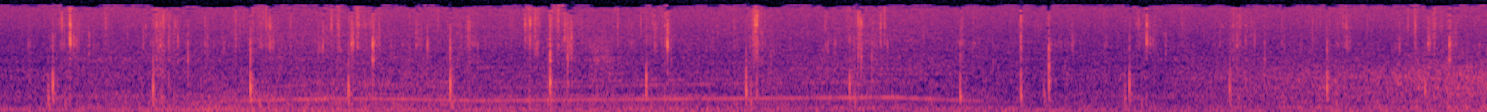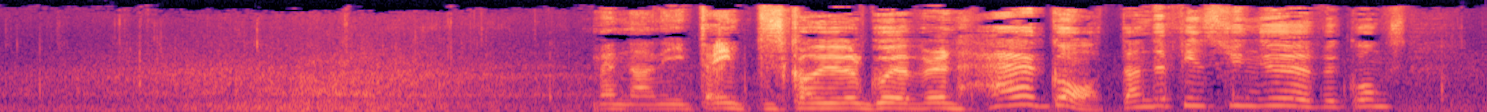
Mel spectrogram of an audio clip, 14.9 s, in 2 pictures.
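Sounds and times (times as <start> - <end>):
footsteps of an adult and a child walking along a street: 0.0 - 11.8, 13.3 - 14.8
low traffic rumble: 0.0 - 14.8
vehicle rushing past: 0.5 - 5.2, 6.4 - 10.6
speech: 10.5 - 14.8.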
